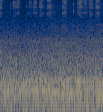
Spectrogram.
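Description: Marker pen writing on a whiteboard: quiet scratching strokes.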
